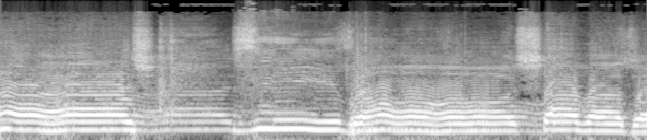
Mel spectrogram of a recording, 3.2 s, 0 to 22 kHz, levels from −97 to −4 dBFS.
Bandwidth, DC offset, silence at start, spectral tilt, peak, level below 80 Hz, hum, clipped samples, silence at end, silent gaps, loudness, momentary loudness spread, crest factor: over 20 kHz; 0.5%; 0 s; -4.5 dB/octave; 0 dBFS; -36 dBFS; none; 5%; 0 s; none; -5 LUFS; 5 LU; 4 dB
